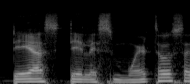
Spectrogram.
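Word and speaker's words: Días de los Muertos: The animation of the Dias de Muertos. That's how you say it, right? – You mean the Day of the Dead? – Yeah. – Dias de los Muertos, I think is how you say it. – There it is. Thank you. But yeah, I think the way that it all comes together and just the characters are all really likable.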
